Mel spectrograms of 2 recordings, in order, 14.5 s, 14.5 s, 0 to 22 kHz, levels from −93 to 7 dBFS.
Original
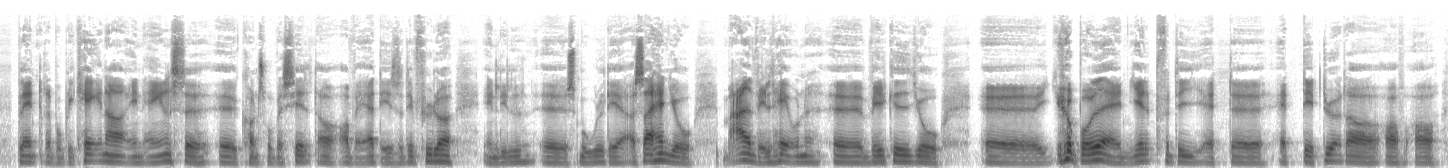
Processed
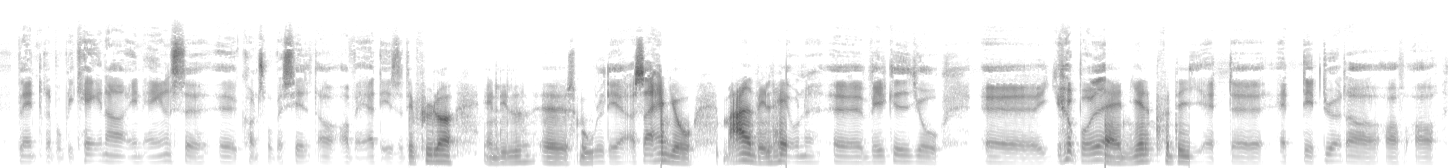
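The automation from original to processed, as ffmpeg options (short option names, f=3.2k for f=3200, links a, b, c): -af "asetnsamples=n=441:p=0,asendcmd='4.1 bandpass f 1200;5.94 bandpass f 4300;6.62 bandpass f 1100;7.87 bandpass f 4600;11.06 bandpass f 1000;11.9 bandpass f 5200',bandpass=f=6.6k:t=q:w=4.1:csg=0"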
